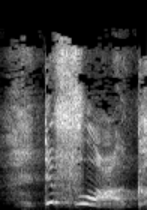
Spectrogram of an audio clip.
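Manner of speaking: high, loud announcing cry; exclaimed title. A narrator's reading. Narrator announcing the chapter title, loud excited announcement.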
